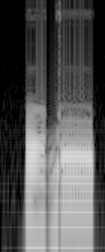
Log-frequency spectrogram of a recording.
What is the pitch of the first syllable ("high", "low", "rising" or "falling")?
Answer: low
